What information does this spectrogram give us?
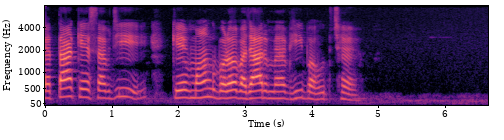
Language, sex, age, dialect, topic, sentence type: Maithili, female, 51-55, Angika, agriculture, statement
